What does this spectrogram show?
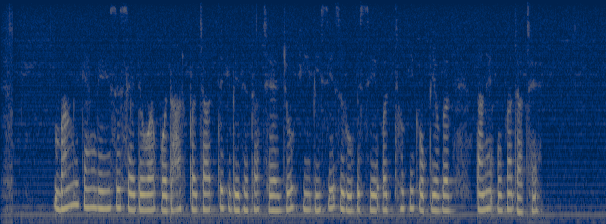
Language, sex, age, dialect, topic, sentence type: Magahi, female, 18-24, Northeastern/Surjapuri, agriculture, statement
